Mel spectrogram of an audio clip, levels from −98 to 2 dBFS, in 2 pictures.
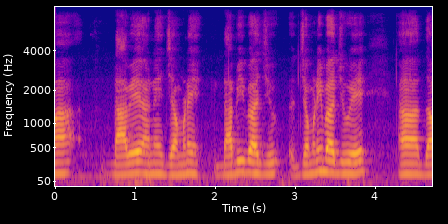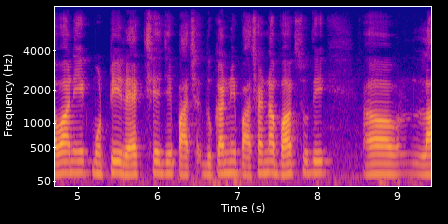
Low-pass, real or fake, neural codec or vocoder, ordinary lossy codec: none; real; none; none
